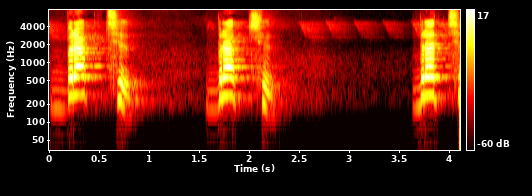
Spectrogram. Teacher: श को स, व को ब उच्चारित करते हैं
